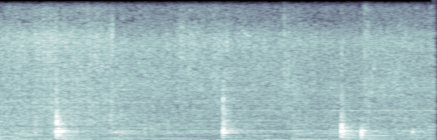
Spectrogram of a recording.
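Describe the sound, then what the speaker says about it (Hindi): Okra fries in hot cooking oil with a soft, continuous sizzle, broken by a few sharper clicks of a utensil in the pan. "ये भिंडी मैंने जो है वो इस तरीके से फ्राई कर ली ऑयल में"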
